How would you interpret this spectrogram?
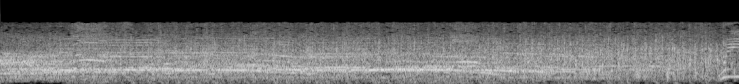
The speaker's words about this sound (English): We have lately received a number of complaints that this program is too noisy and that our audience has been laughing too loud and clapping too much. In fact, we do make a fortune by exporting our spare applause to the Andy Williams Show.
